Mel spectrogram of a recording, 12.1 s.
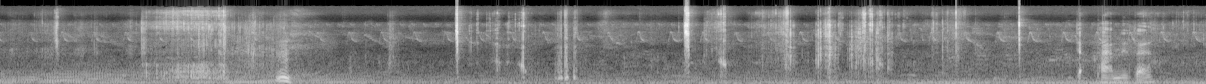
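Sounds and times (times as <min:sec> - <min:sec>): crisp chewing crunches: 0:04.6 - 0:05.9, 0:06.8 - 0:09.7.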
